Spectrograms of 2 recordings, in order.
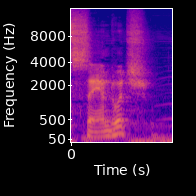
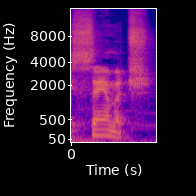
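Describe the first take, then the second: First: The word is said in its standard form. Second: The word is said in a casual, altered way. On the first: The speaker calls it right. "I know it's sandwich" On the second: The speaker calls it wrong. "words they deliberately mispronounce"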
